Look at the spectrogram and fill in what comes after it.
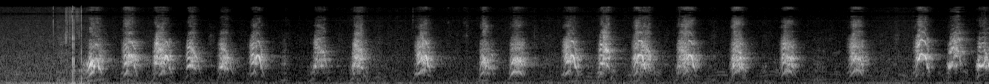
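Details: German Hunting Terriers Bagira and Cox von der Fuchskralle barking in a fast, steady run of sharp, bright barks, roughly two each second, continuing for the whole stretch with a harsh burst at the start.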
